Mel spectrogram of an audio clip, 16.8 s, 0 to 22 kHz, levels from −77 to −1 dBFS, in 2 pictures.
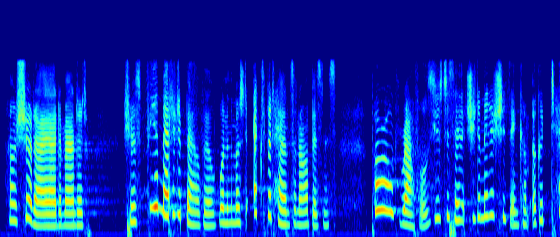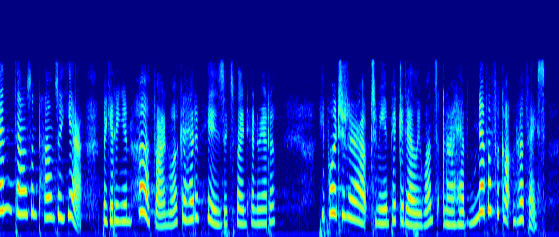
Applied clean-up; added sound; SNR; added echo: none; none; none; none.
